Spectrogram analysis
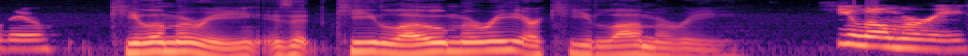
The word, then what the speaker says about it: KiloMarie: help me out make sure I get name pronunciations exactly right before we jump in here so my first name is kilo Marie and last name is and if it's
